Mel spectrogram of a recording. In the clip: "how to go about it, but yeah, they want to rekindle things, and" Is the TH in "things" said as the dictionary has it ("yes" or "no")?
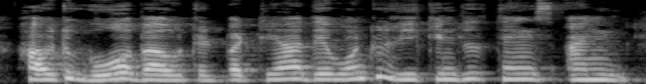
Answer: no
